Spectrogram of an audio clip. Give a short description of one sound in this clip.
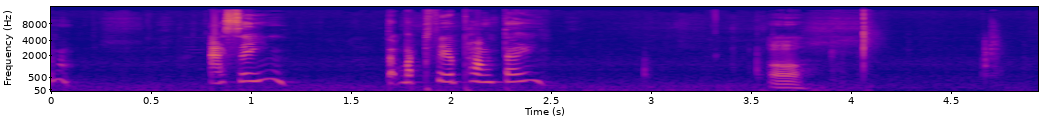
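A woman speaks loudly and sharply nearby.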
